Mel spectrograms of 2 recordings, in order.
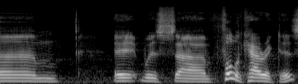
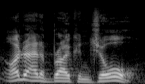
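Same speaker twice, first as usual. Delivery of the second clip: ordinary talk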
